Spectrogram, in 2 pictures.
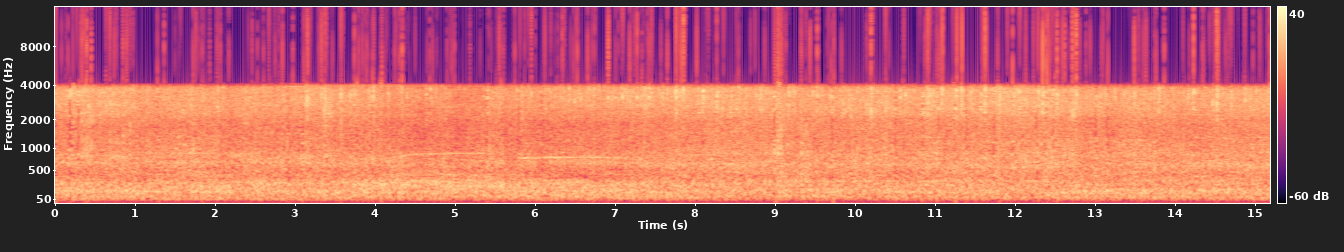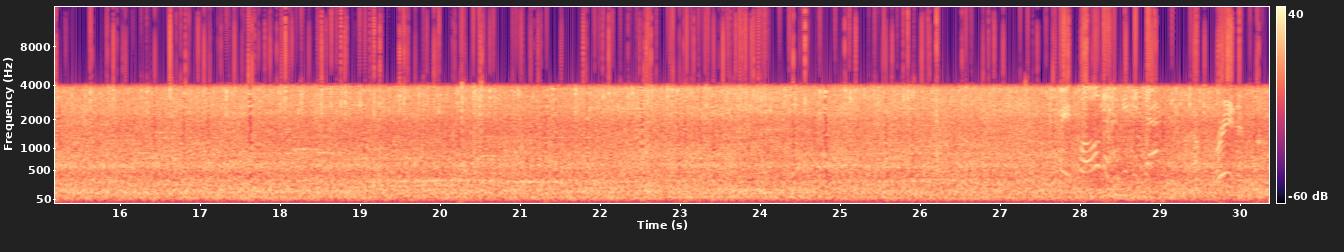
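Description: Loud, steady street din of motorcycle engines running and passing, with crowd voices mixed in.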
